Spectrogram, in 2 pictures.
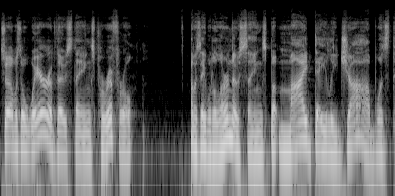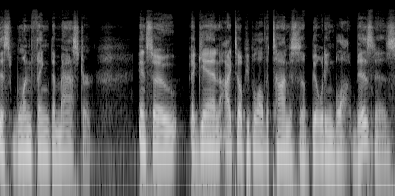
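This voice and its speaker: In an American accent, a man with a plain, everyday voice speaks at a moderate pace, his fairly high pitch showing ordinary variation. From US South, upstate South Carolina. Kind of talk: casual chat.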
